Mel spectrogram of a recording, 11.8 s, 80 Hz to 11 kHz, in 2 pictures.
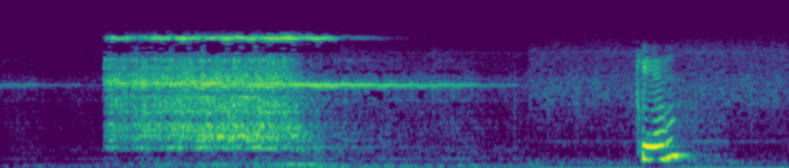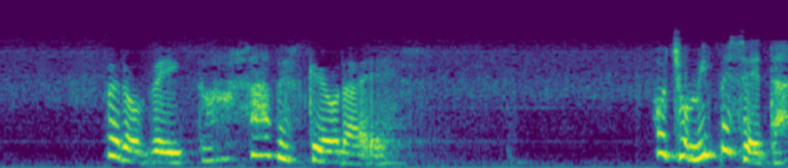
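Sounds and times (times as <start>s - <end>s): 
telephone bell ringing as a call is placed: 0.8s - 3.9s
speech: 4.8s - 5.2s, 6.7s - 9.0s, 10.8s - 11.8s.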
